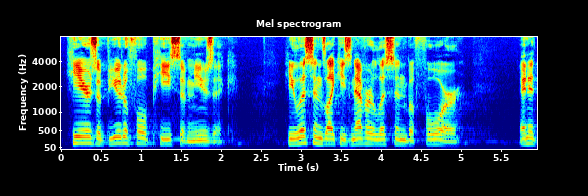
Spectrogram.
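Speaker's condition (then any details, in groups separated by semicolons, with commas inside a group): No condition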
